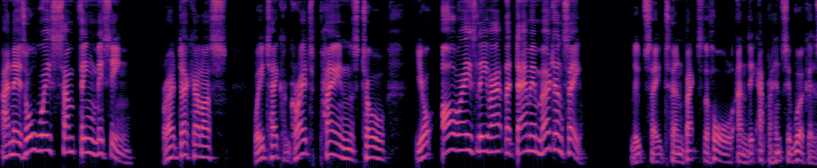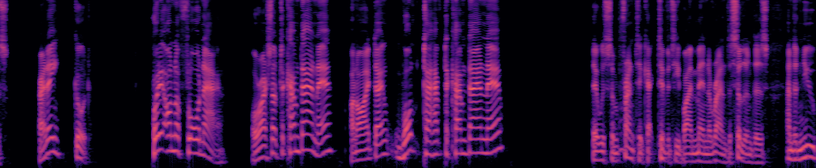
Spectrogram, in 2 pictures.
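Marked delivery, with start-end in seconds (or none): 0.0-7.8 raised, animated character voice; voiced character dialogue. Reader voicing an argument about the emergency, animated. 11.4-17.6 raised, firm order from the balcony; stern command. Acted. Lutze warning the workers from above, stern and loud.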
